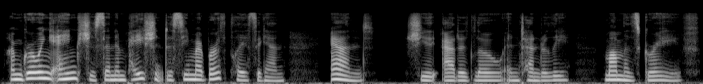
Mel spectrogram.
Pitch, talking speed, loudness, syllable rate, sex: 205 Hz, 155 wpm, -18 LUFS, 5.3 syllables/s, female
